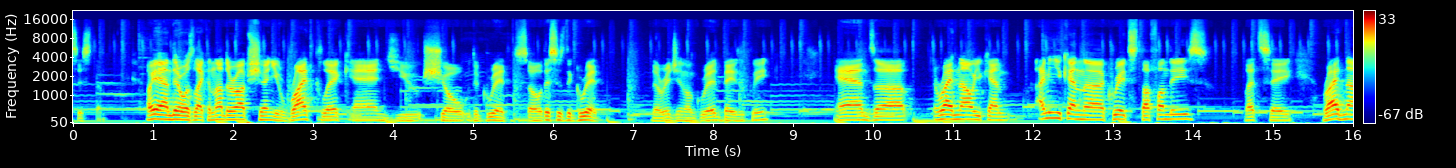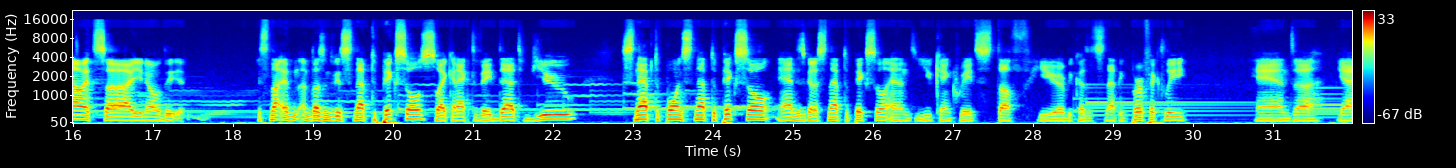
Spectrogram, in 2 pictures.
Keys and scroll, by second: 0.7 space, 8.4 space, 9.0 alt+space, 20.2 Delete, 29.0 b, 29.3 v.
